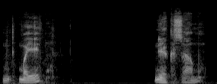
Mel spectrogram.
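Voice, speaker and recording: An actor with a Cebuano Filipino accent playing an earnest, longing young suitor in a radio drama, with a very raspy, breathy voice. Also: male voice, fairly low pitch, a little slow, pushed and bright, exaggerated voice. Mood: hopeful, tender.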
